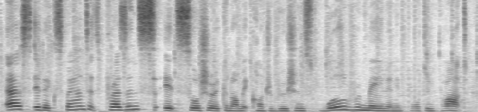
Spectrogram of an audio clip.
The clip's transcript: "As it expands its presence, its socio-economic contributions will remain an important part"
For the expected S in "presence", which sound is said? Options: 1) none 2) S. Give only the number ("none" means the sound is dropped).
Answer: 2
